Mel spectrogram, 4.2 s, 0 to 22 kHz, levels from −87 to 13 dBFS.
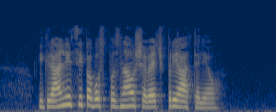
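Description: MP3 compression artefacts run through the whole speech clip, from start to finish, and the likely cause is a low-bitrate MP3 encode. Nothing is heard above 8.3 kHz, which fits a bitrate around 32 kbps, where the encoder cuts the top band entirely and drops quieter frequency lines that then flicker on and off between frames. The damage is plainly audible: sibilants lose their crispness, the voice takes on a watery, swirling texture, and consonant onsets sound smeared.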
